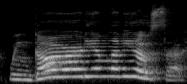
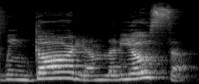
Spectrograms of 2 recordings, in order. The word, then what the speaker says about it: Wingardium Leviosa: Wingardium Leviosa, he shouted, waving his long arms like a windmill. You're saying it wrong, Harry heard Hermione snap. It's Wingardium Leviosa. Make the gar nice and long.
